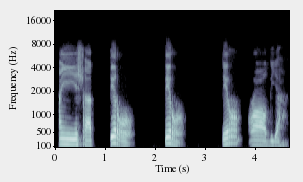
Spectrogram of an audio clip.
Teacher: Ini idgham. Tinnya hilang bukan isyatin radiyah tapi langsung masuk ke ra karena idgham itu masuk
